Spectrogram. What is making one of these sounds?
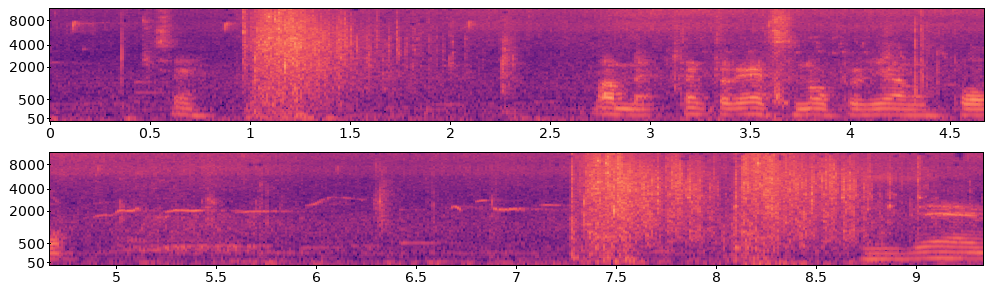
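Wooden blocks break apart with a crunching burst.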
